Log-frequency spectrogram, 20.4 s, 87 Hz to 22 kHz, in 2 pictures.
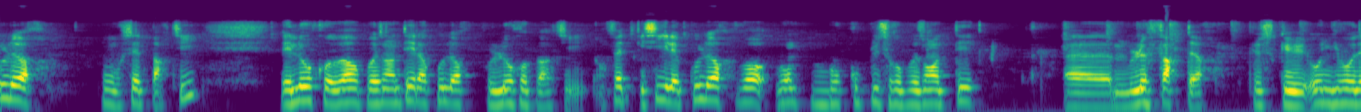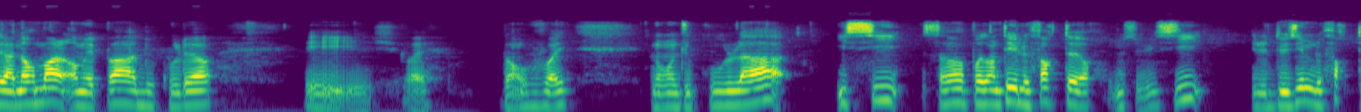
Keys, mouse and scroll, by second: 0.0-1.8 drag, 1.8-14.4 middle drag, 14.4-20.4 click.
